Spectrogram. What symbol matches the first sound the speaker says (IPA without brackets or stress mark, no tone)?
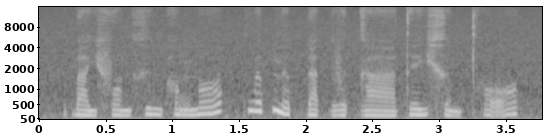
ɓ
